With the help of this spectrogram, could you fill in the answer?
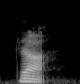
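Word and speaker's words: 啰: 第四个字口字旁一个罗，这个字念成 Ra，罗马拼音是写成 RA 这样的音，国语注音注成的啊啦，这个字很常出现，念成 ra 了。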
